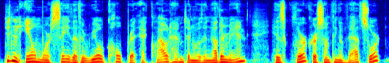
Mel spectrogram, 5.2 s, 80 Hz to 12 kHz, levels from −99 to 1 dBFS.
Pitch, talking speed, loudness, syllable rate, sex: 135 Hz, 210 wpm, -16 LUFS, 6.0 syllables/s, male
